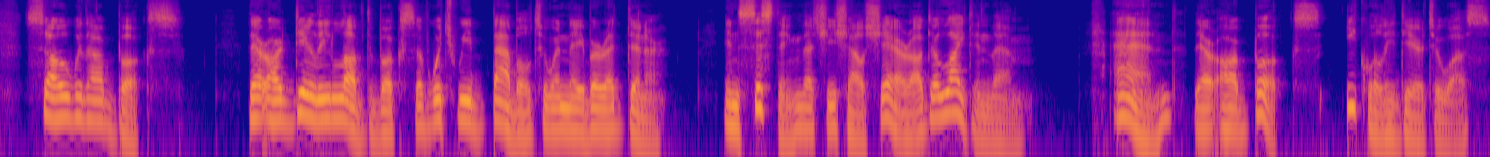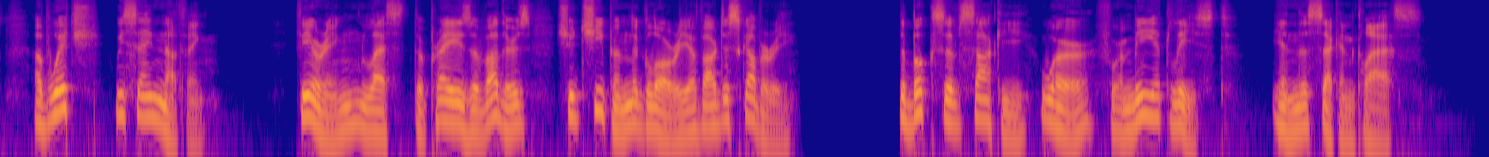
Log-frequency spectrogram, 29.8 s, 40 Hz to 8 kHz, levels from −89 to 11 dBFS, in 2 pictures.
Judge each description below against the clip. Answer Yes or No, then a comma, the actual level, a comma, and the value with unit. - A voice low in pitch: Yes, low, 115 Hz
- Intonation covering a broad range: Yes, wide, 6.7 semitones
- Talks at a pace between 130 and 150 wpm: Yes, slow, 135 wpm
